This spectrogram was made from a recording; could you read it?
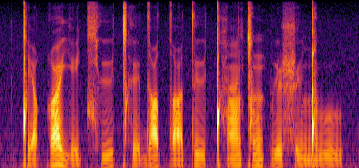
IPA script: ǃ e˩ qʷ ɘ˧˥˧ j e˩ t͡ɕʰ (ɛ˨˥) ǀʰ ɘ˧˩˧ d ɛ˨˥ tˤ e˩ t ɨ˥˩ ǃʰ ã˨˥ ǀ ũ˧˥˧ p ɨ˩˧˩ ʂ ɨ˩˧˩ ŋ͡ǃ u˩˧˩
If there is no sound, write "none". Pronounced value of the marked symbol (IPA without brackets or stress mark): ɨ˨˥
